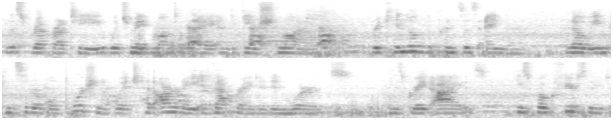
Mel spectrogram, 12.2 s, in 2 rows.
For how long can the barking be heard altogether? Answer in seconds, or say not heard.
4 s.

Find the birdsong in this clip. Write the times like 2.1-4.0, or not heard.
not heard.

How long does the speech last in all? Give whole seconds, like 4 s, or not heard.
12 s.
